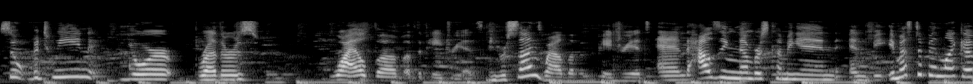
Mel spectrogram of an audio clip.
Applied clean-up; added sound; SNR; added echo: classical method log-MMSE.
